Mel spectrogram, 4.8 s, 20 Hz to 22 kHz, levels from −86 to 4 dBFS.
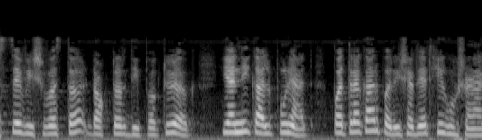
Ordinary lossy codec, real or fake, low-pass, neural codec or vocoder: none; real; 7.2 kHz; none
